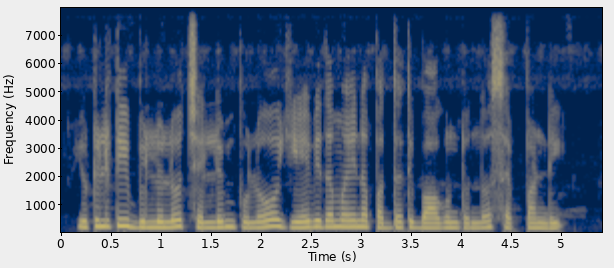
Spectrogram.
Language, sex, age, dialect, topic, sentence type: Telugu, female, 46-50, Southern, banking, question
